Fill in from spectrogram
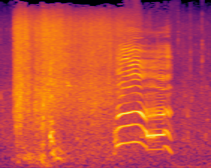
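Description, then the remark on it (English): A loud, rushing splash of someone plunging into water, lasting about two seconds, with a short wavering shout rising over the end of the splash before it cuts off. “Enjoy your swim”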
